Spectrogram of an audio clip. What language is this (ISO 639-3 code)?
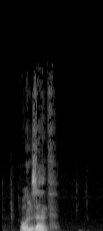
kab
